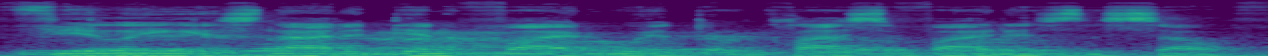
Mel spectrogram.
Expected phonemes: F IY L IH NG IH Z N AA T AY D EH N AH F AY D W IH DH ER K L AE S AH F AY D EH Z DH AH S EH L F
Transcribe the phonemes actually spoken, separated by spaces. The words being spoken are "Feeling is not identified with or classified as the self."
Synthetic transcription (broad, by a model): F IY L IH NG IH Z N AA T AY D EH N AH F AY D W IH DH ER K L AE S AH F AY D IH Z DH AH S EH L F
